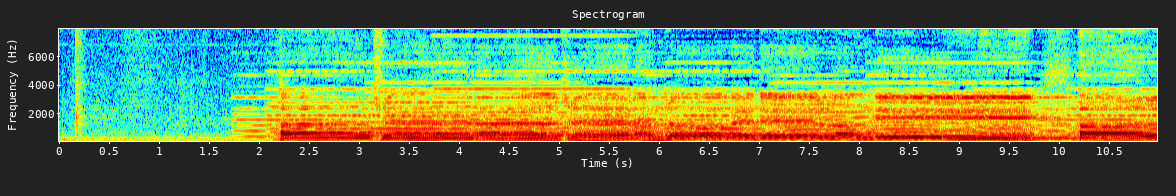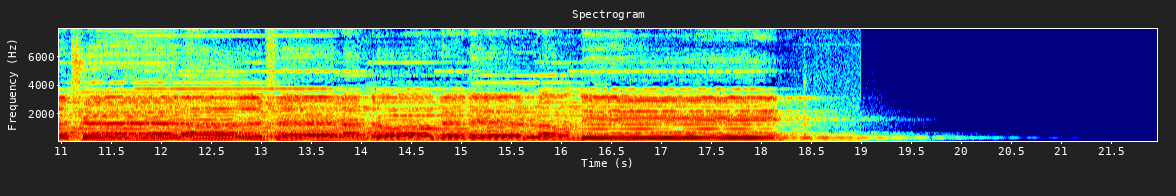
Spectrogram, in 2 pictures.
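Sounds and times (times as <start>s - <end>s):
bass section of a choir singing: 2.1s - 19.0s.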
